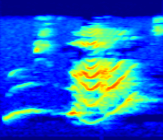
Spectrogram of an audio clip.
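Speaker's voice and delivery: high, squeaky, sad little voice. Acted. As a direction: squeak it out like a gloomy little man. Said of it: "a sad, squeaky sort of a voice".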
